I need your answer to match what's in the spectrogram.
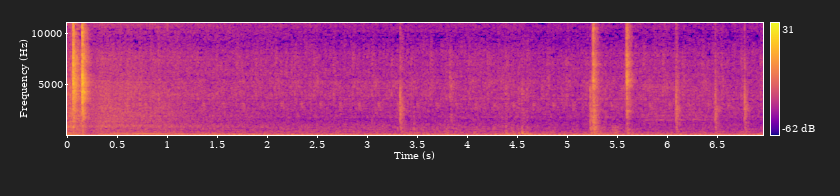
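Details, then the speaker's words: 1970–71 Land Rover Series IIA 88in petrol with unleaded conversion and 2020 clutch, idling at traffic lights: smooth, even idle with no clatter or knock, normal. "islands nicely as you can hear not clattery or anything"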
